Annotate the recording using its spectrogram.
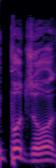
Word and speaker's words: Pozzo: On dit Pozzo, c'est deux Z, ça se prononce comme ça.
